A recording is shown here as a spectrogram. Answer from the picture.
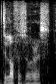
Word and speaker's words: Dilophosaurus: It's Dilophosaurus. Oh, I said it wrong.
